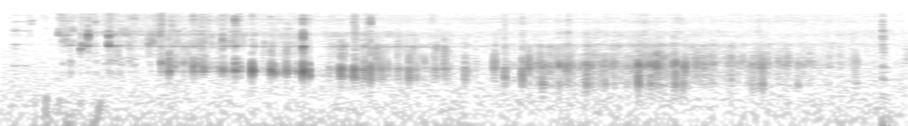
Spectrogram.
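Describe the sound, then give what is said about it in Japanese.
Spring Valley beer pouring into a rounded, stemless wine-style glass: a steady fizzing, splashing stream that runs for about six seconds at a moderate level, with no voices. “じゃあ、注いできます。”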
